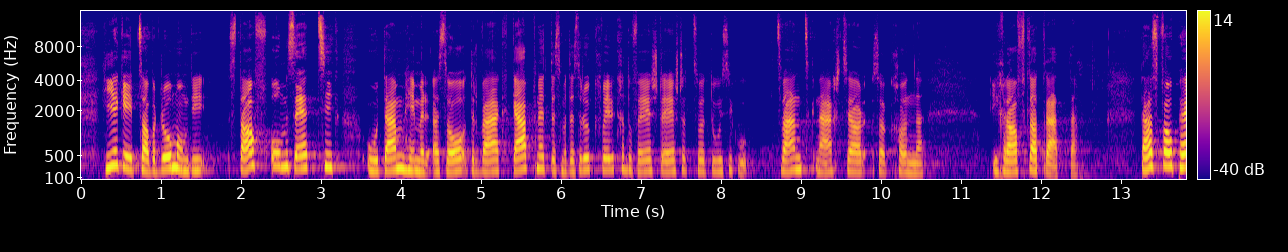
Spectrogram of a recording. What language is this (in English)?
Swiss German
